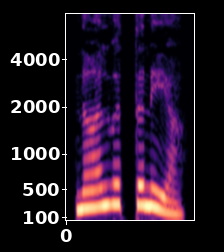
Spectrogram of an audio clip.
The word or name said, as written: ನಾಲ್ವತ್ತನೆಯ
